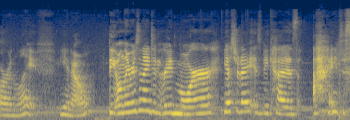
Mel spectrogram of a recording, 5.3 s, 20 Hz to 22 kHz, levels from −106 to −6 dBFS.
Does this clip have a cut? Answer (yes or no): yes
